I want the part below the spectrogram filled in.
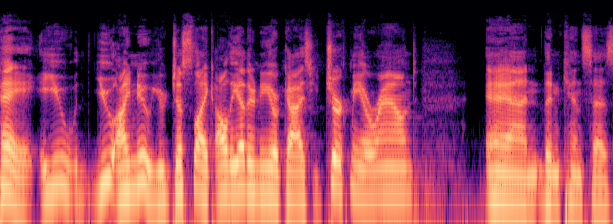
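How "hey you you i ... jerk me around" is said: acted, loud, accusing yell. Retelling an angry outburst during a business deal: imitating someone yelling. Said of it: "Ross starts yelling at him".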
